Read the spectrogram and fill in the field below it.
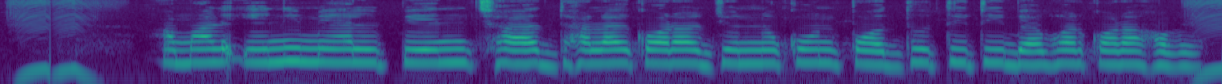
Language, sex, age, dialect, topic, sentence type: Bengali, female, 25-30, Northern/Varendri, banking, question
